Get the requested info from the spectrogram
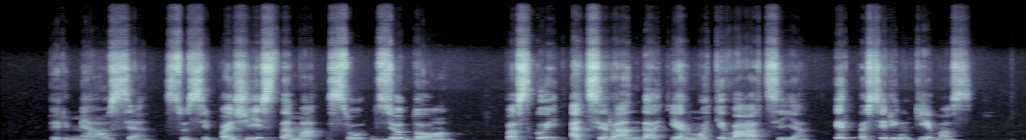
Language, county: Lithuanian, Klaipėda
